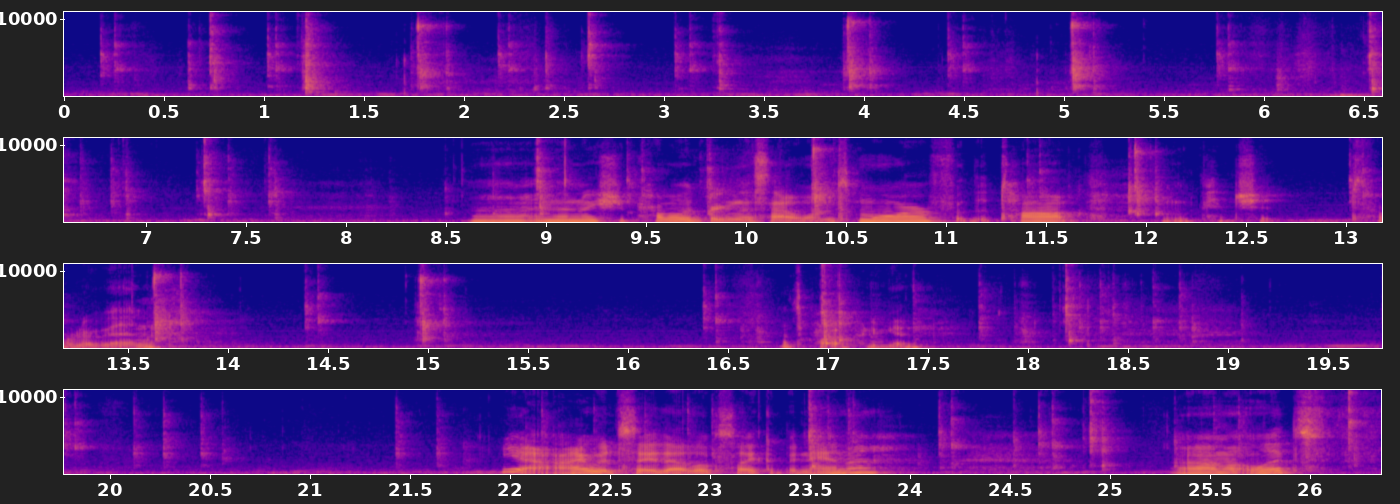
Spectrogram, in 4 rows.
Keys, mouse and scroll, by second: 1.7 g, 3.9 r, 5.0 g, 10.3 e, 11.9 s, 13.6 r, 14.9 g, 17.1 Tab, 24.8 Tab.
